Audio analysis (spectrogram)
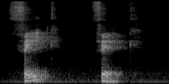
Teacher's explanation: But in Californian or many other dialects, this will be realized as a monophthong fake.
